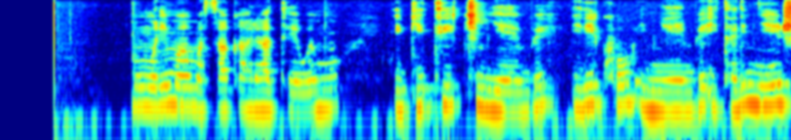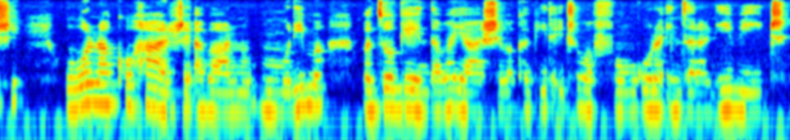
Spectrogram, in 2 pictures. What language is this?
Rundi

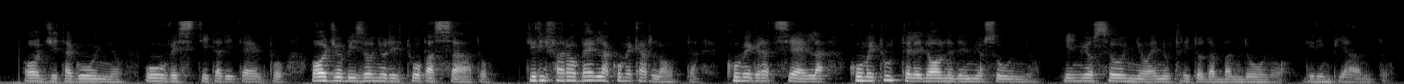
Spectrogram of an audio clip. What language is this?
Italian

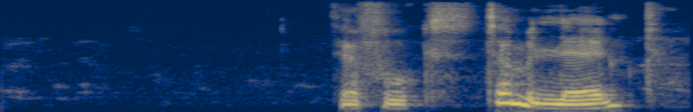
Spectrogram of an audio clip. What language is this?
Kabyle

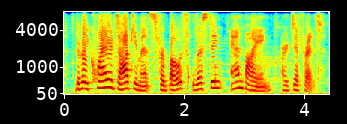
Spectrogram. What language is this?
English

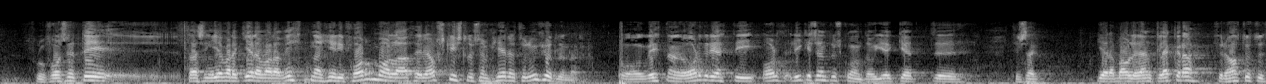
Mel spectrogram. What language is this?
Icelandic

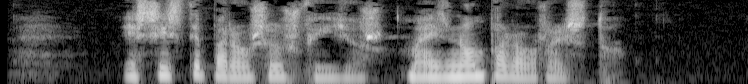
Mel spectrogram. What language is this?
Galician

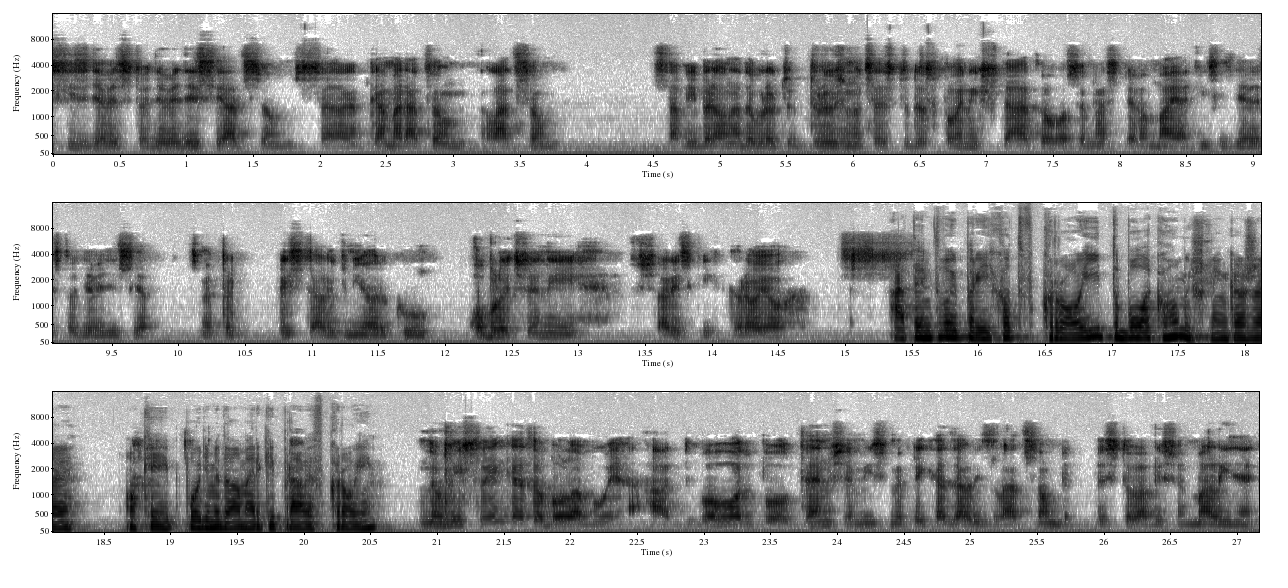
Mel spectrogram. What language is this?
Slovak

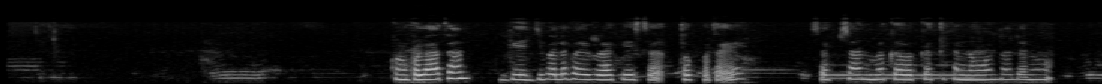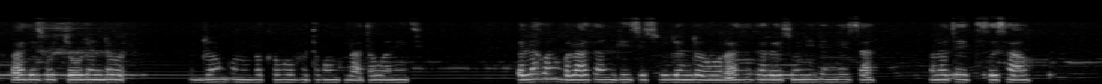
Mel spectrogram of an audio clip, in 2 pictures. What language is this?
Oromo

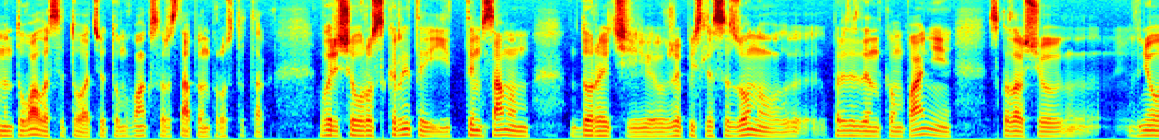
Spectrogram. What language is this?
Ukrainian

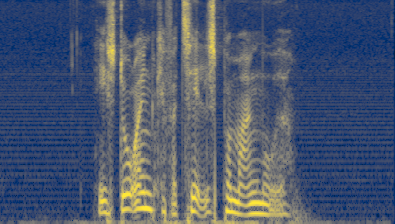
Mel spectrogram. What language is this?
Danish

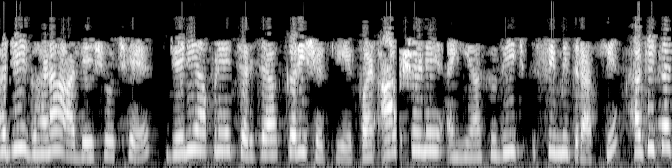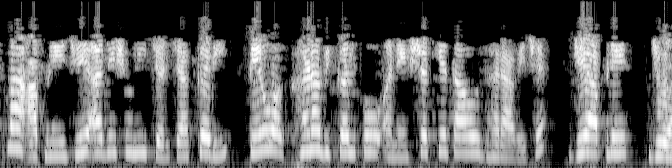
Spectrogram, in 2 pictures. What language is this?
Gujarati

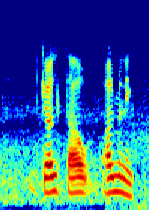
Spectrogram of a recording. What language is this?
Icelandic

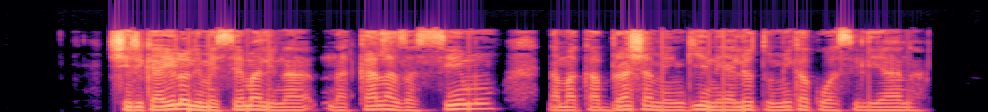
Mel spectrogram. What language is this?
Swahili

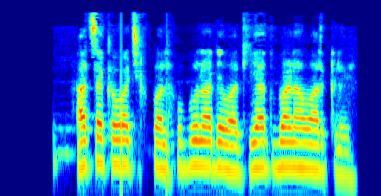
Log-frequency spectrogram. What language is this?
Pashto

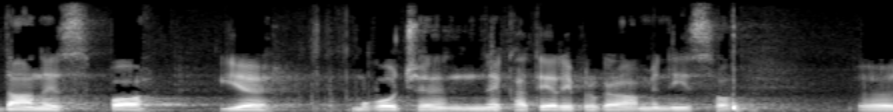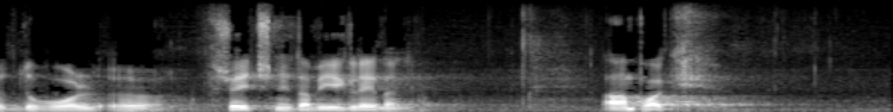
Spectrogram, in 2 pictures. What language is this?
Slovenian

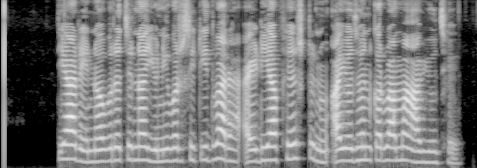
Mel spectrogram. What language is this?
Gujarati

